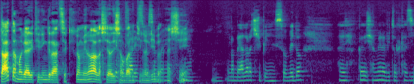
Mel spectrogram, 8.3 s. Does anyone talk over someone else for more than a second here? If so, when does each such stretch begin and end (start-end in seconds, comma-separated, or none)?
2.2-3.8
